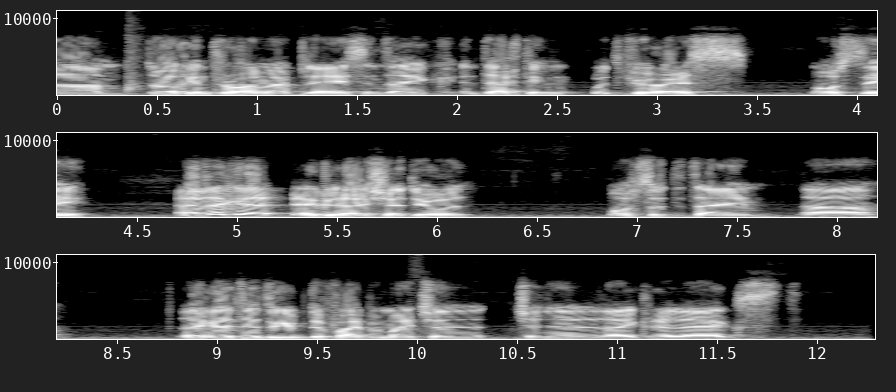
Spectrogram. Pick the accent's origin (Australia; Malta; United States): Malta; I'm from Malta, a country which Blizzard don't know about, apparently. yeah, it's like a very small island under Italy.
